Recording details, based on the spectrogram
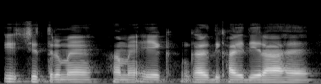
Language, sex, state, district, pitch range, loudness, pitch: Hindi, male, Jharkhand, Ranchi, 110-115 Hz, -17 LUFS, 110 Hz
